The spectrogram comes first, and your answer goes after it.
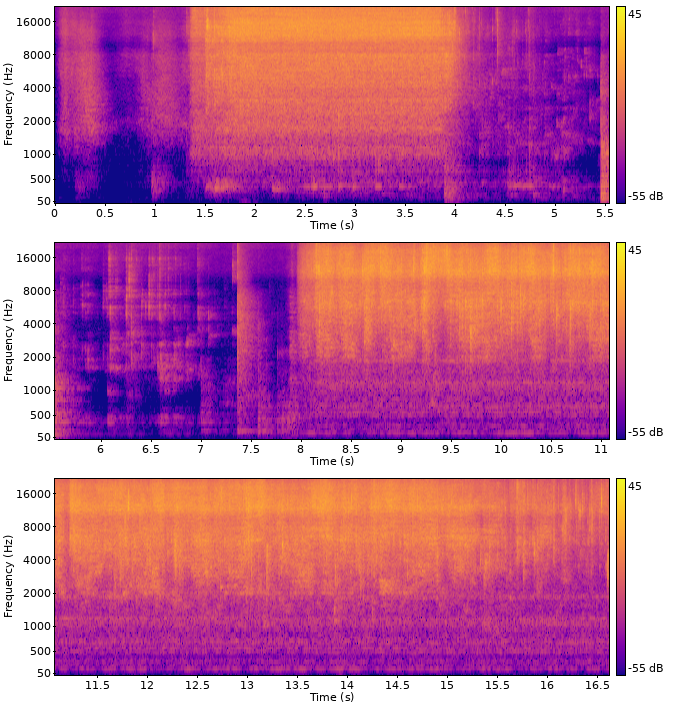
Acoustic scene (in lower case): restroom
